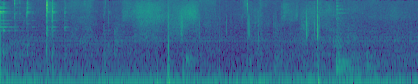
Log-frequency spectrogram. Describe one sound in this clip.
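A pen scratches and taps on paper close by.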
